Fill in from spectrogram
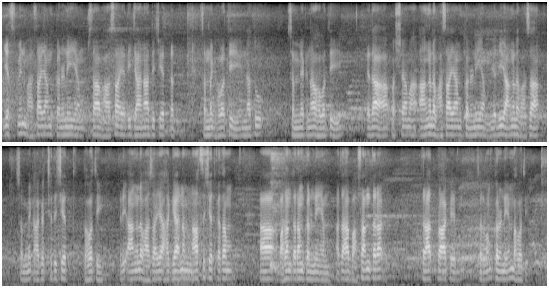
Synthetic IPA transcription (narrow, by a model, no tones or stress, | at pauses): jɐsminbʱaːsaːjaːmkɐɾɳiːjɐmsaːbʱaːsaːjɐd̪id͡ʒaːnaːd̪it͡ʃeːt̪ːɐt̪ | sɐmjɐk̚bʱɐʋɐt̪inɐt̪u | sɐmjɐknɐbʱɐʋɐt̪ijɐd̪aːpɐʃjaːmɐɦɐʔaːŋɡlɐbʱaːsaːjaːmkɐɾɳijɐmjɐd̪iaːŋɡlɐbʱaːsaː | sɐmjɐkaːkɐkʃʰɐt̪it͡ʃeːt̪̚ | bʱɐʋɐt̪i | jɐd̪iʔaːŋɡlɐbʱaːsaːjaːɦɐɡjaːnɐmnaːsit͡ʃeːt̪kɐt̪ʰɐm | bʱaːsaːnt̪ɐɾaːmkɐɾɳiːjɐmɐt̪aːɦɐbʱaːsaːnt̪ɐɾa | t̪ɐɾaːt̪̚pɾaːkeːʋɐmsɐɾʋɐmkɐɾɳijɐmbʱɐʋɐt̪i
